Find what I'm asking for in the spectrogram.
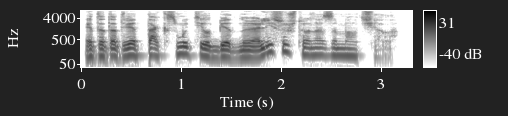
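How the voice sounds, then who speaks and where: A man reading a fairy-tale audiobook aloud as the narrator, with expressive intonation. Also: lowish voice, a little fast, no room sound, clean studio sound. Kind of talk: scripted storybook narration.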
